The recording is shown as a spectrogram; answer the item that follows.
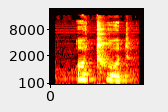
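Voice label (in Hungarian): "tej", Hungarian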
